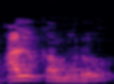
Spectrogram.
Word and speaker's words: القمر: அதுக்கு நாங்கள் அல்லை சேர்க்கிறோம், அல் கமரு.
